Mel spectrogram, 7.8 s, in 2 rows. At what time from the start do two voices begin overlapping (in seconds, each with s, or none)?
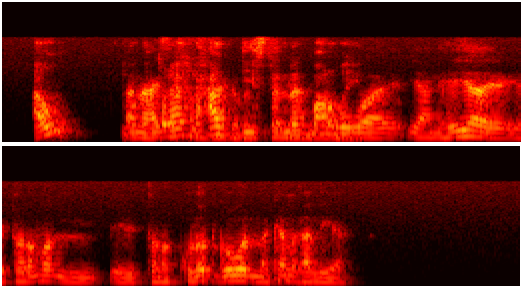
0.9 s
